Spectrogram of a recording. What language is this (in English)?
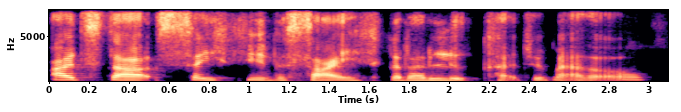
Welsh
